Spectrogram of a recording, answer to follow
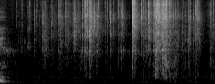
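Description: Foil wrapper of a Panini Prizm Monopoly basketball card pack crinkling in irregular crackles as hands pull it open, loudest about three seconds in.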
